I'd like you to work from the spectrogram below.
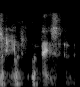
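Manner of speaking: strained, pinched British accent on the name; constipated British accent. Shown as a demonstration. Joking host demos a British accent for James Mason. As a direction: say it like a constipated Englishman. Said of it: "the great way to do a British accent is you just pretend you're constipated on the toilet".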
